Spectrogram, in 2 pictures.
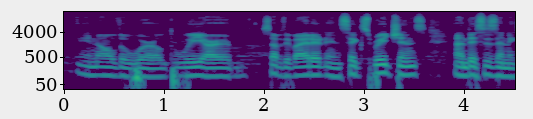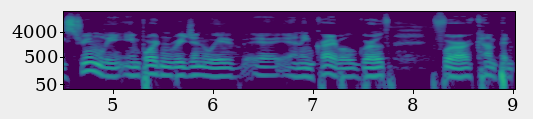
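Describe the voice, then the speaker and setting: A man's medium-pitched voice with a Brazilian accent, dark, mellow tone and moderate pace. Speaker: logistics executive. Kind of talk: conference presentation.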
